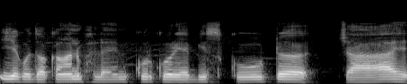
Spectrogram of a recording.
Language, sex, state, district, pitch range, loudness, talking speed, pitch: Maithili, male, Bihar, Samastipur, 115-120 Hz, -16 LUFS, 115 wpm, 120 Hz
